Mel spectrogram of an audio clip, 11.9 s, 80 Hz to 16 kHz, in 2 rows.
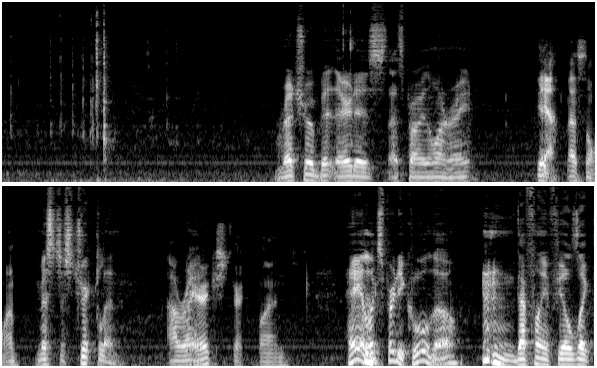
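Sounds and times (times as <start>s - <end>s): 
typing on a computer keyboard: 0.0s - 1.8s
speech: 2.8s - 11.8s.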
